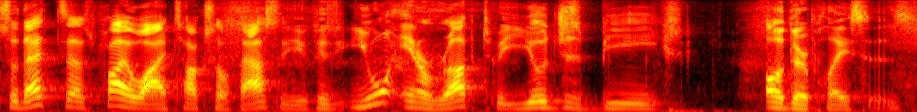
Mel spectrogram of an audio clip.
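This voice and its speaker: A man at a medium pitch and a fairly quick pace, with ordinary pitch variation over noticeable background noise. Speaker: podcast co-host, comedian. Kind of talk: casual chat. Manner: fast.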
